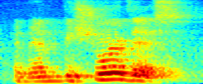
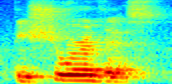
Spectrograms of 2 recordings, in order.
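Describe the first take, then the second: First: Said in the usual way. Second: Slow, louder, each word pressed down firmly; stern and firm. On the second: Shown as a demonstration. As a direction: say it like there's no question at all. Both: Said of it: "he's saying it sternly and firmly".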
